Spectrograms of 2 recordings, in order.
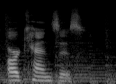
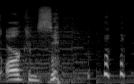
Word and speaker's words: Arkansas: someone just being like, "Why is this one Kansas and this one not our Kansas?" What do you mean it's Arkansas?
